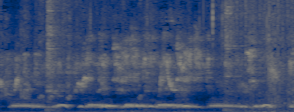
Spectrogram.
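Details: In an aviary, long, low, steady hooting notes run almost without a break, with only faint high chirps in the background.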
